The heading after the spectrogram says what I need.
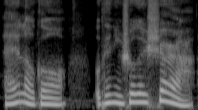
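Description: A woman's voice: on the high side, fast talker, dark tone, breathy edge, dry recording, faint music behind. A woman voicing a bossy, sly young wife who gives her husband orders in a sweet, commanding way. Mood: teasing.

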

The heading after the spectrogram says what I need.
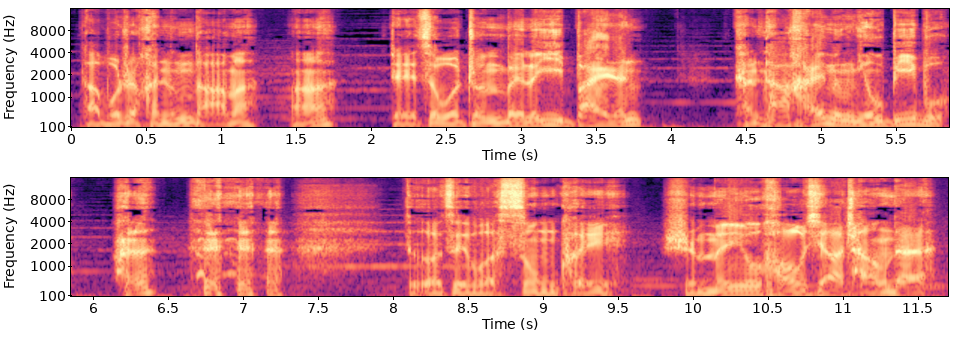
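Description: A man's voice: lowish voice, expressive, a little slow, a bit bright, soft background music, pitched above the performer's own voice. A man voicing an arrogant, lecherous young gang boss who sneers and gloats with menacing chuckles in an audiobook. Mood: gloating. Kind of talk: audiobook character voice.

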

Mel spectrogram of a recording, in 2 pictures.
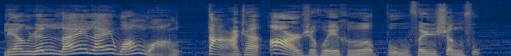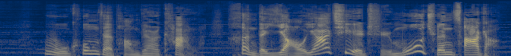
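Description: A man reads a children's storybook aloud at an unhurried pace. His voice climbs and falls widely with drama. Faint music plays beneath the narration. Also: on the high side. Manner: slow, expressive, dramatic storytelling.

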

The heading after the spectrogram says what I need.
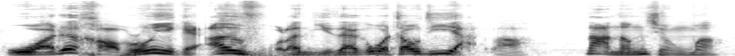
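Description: A man's voice: mid-range voice, very animated, fast, slightly rough, soft background music. A man voicing a male police negotiator who talks in a soothing, wheedling way. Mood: placating. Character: placating male police negotiator, smooth talker.

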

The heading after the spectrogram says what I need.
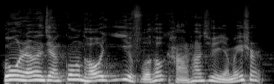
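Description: A man's voice: high-pitched, big pitch swings, quick pace, mellow. A man from Fujian narrating a folk tale in a dramatic storytelling manner. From Fujian, China.

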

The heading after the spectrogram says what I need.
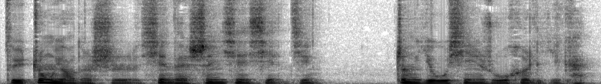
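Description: Guy playing a gentle young hero, low and kinda husky, soft reassuring tone. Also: expressive, fairly quick.

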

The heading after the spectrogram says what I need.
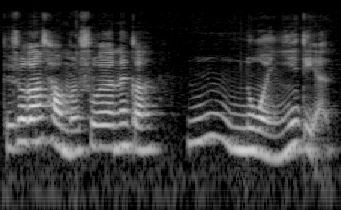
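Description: A woman's voice: on the high side, a little fast. A woman hosting a casual language-lesson chat, explaining things and checking in as she goes. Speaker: podcast host.

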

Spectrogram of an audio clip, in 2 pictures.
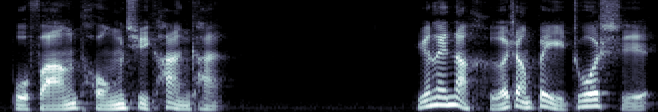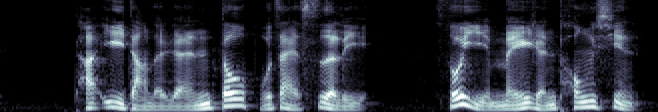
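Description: A man reads a classic novel aloud slowly and expressively, like a storyteller. His low voice is still bright and forceful, with intonation that rises and falls in a lively way.

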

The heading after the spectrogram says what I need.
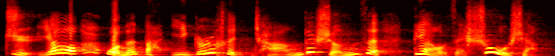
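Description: A woman's voice: high voice, wildly swooping pitch, normal speed, husky, pitched above the performer's own voice, exaggerated voice. A woman voicing a clever, confident little rabbit, the eldest sibling, in a bedtime story. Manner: bright and self-assured.

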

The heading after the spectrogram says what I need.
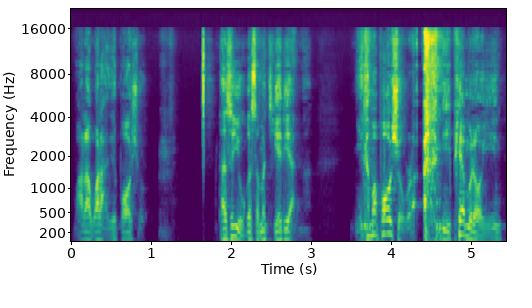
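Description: A man's voice: lowish voice, big pitch swings, fairly quick, breathy edge. A man with a northeastern Chinese accent telling a casual story in a rambling way, repeating words and acting out what others said.

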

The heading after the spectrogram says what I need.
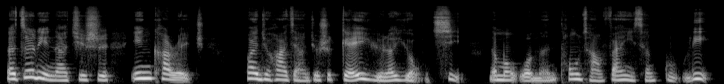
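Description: A woman's voice: mid-range voice, moderate pace, vocal fry, warm tone. A woman teaching English vocabulary, patiently explaining and spelling words out letter by letter, with frequent fillers. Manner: frequent fillers, switches between Chinese and English. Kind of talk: spoken vocabulary lesson.

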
